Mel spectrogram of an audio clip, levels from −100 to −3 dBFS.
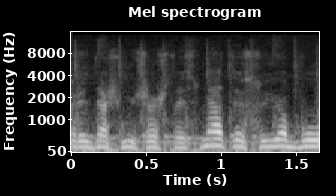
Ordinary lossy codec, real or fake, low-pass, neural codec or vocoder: AAC, 96 kbps; real; 14.4 kHz; none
